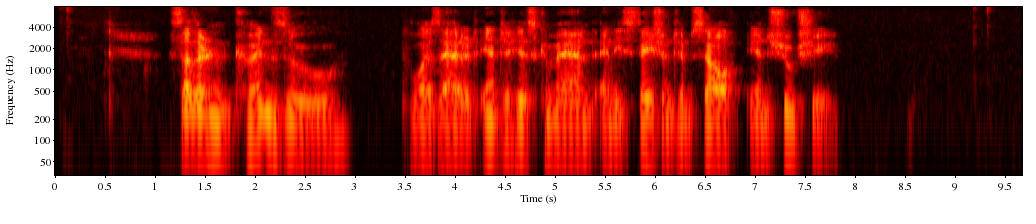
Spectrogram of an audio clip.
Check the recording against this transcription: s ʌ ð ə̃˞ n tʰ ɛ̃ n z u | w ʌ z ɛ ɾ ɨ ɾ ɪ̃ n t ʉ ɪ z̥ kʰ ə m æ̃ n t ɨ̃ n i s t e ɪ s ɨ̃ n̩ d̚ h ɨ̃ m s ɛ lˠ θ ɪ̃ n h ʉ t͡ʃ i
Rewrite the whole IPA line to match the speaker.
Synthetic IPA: s ʌ ð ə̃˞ n kʰ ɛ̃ n z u | w ʌ z æ ɾ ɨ ɾ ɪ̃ n t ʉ ɪ z̥ kʰ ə m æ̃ n d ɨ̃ n i s t e ɪ ʃ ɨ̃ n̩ d̚ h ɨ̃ m s ɛ lˠ f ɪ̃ n ʃ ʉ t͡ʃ i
